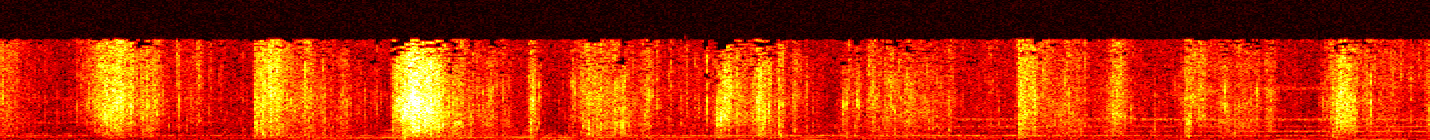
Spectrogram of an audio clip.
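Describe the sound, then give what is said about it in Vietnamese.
Footsteps of someone walking around outside a house: a slow series of soft, dull thuds at an uneven pace over a low, steady hum. “Lúc con chó im lặng cũng là lúc tiếng chân của Khiêm ở bên ngoài dường như đang đi quanh ngôi nhà một vòng.”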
